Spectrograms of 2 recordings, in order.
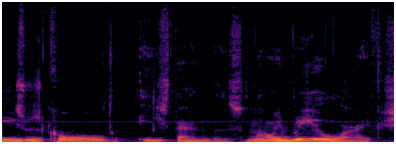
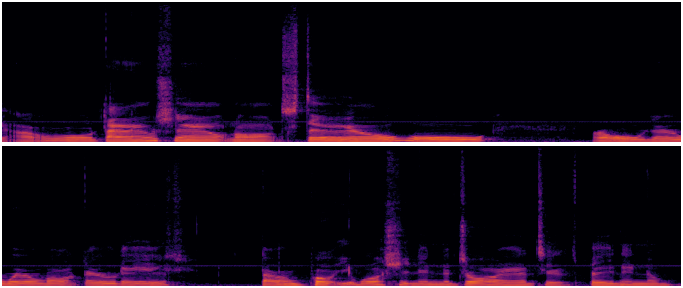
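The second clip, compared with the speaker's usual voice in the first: high, slow preachy sermon voice; mock preaching in a high voice; preachy character voice; 7 semitones higher, slower than usual. Imitating preachy soap character.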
